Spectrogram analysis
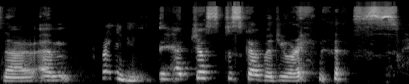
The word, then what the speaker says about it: Uranus: um had just discovered Uranus Uranus that's how the Americans say it isn't it your anus that's that's how we do it yeah my anus your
